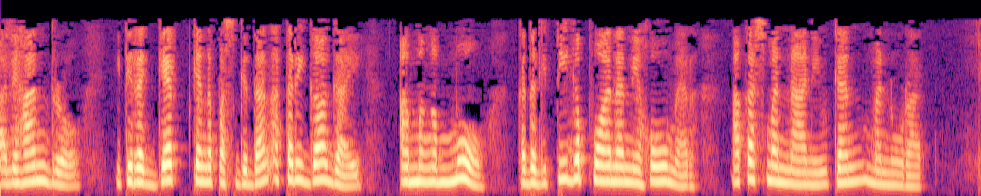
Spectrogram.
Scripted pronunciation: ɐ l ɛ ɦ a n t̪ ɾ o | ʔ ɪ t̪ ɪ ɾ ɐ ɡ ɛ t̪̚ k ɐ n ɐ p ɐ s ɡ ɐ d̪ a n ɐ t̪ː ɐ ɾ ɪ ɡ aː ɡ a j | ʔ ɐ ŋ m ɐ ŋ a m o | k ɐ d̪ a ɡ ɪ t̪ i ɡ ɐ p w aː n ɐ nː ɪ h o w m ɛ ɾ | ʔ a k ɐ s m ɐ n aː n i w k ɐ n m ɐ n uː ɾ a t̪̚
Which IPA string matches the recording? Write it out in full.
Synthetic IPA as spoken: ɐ l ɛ ɦ a n d̪ ɾ o | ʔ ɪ t̪ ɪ ɾ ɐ ɡ ɛ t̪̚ k ɐ n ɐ p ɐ s ɡ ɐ d̪ a n ɐ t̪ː ɐ ɾ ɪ ɡ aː ɡ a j | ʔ ɐ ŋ m ɐ ŋ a m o | k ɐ d̪ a ɡ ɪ t̪ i ɡ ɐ p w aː n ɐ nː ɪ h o w m ɛ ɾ | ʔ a k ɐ s m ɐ n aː n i w k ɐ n m ɐ n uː ɾ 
